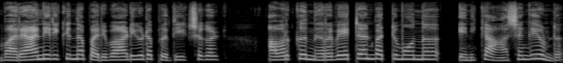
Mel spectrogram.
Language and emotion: Malayalam, fearful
